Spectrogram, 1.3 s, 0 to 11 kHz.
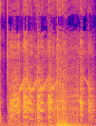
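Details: Yamaha RX1 1000cc four-stroke sitting 6 years, after ultrasonic carb cleaning, battery freshly charged: quick bursts of cranking with sputtering and no steady firing; carbs still dry, it fires once fuel is added.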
